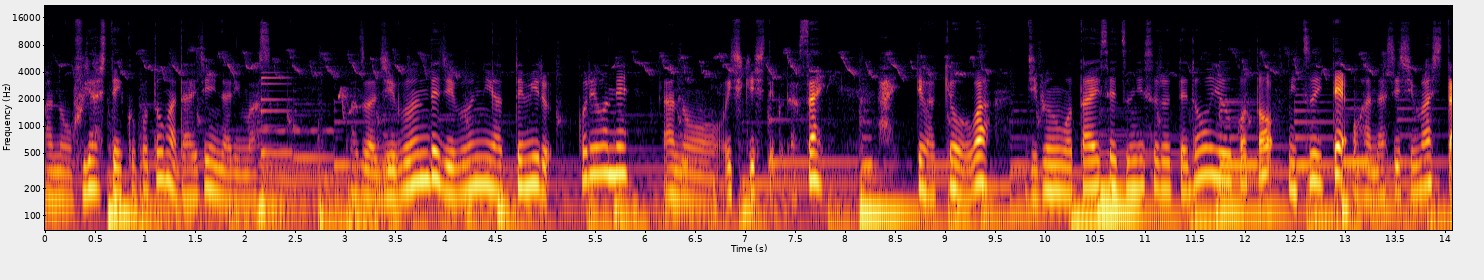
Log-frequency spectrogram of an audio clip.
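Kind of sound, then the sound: bird, many birds chirping outdoors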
